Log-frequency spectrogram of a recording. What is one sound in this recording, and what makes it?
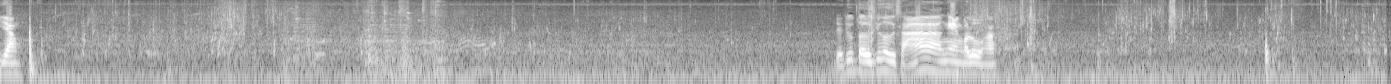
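A wet fishing net splashes and drips as it is pulled from the water.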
